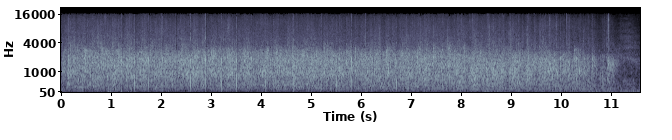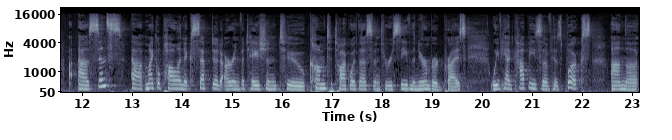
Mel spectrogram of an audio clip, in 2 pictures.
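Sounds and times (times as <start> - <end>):
large audience applause: 0.0 - 11.3
speech: 12.3 - 23.1.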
